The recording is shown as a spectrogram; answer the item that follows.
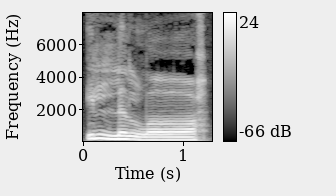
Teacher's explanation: یہ لام بھی پر ہے اللہ کا، اور باقی سارے لام باریکی ہوتے ہیں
